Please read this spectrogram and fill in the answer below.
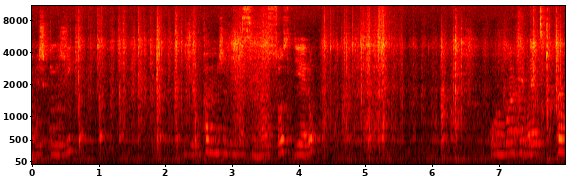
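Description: A knife cutting through the baked crust of a stuffed flatbread on a wooden board, with scratchy scraping and small clicks, under a woman's soft intermittent speech.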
